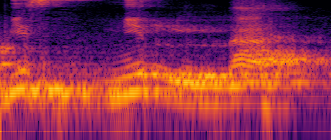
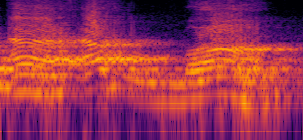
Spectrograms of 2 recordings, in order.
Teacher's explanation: Kalau yang mendahului lafzul jalalah, ya, lafzul jalalah itu adalah harakat kasrah, maka lamnya tidak tebal.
